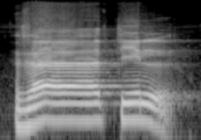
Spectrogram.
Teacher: Huruf dza kita panjangkan 2 harokat karena di depannya terdapat alif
